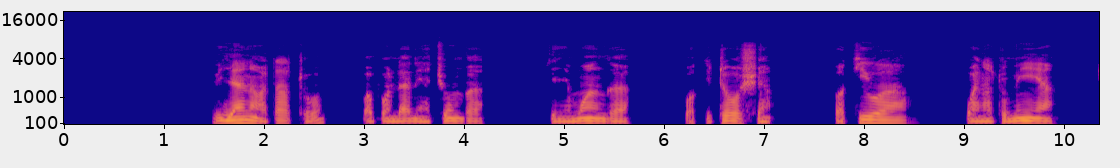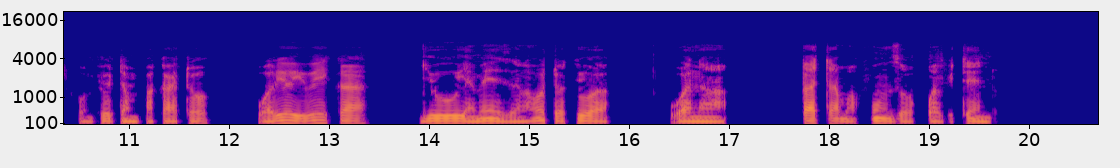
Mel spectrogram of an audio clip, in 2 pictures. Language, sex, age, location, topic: Swahili, male, 18-24, Dar es Salaam, education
